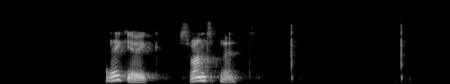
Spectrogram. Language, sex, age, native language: Icelandic, male, 30-39, Icelandic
